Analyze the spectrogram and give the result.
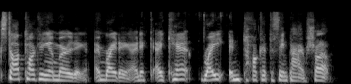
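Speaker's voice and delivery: put-on snippy, impatient voice. Imitating Harrow telling someone to stop talking: imitating snippy, impatient Harrow. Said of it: "She's just impatient".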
